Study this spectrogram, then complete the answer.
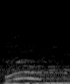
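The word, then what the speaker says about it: Blum: The first Bloom is B-L-O-O-M. The second Bloom is B-L-U-M. Pronounced, of course, the same way.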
